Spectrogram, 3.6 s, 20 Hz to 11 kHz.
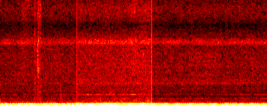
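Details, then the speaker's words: Idle after fixing a vacuum leak (old PCV valve suspected) and a tune-up, with the scan tool showing O2 sensors working and the idle holding steady. Deep, even rumble with no ticking, jumping or dipping; healthy normal idle. "that's what we want wanted holding steady not the joint jumping dipping anything like that"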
